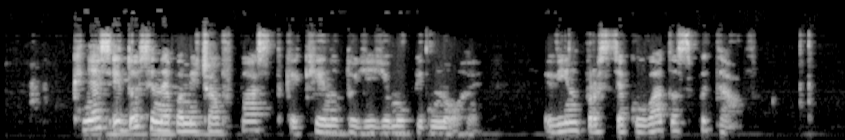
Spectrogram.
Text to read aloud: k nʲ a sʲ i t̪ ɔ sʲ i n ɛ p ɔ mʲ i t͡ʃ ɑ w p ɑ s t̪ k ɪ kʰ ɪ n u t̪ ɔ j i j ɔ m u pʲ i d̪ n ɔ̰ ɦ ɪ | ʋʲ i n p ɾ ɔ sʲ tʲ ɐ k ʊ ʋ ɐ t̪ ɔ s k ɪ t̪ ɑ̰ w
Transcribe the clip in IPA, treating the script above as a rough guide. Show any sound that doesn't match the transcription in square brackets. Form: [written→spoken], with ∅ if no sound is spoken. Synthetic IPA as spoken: k nʲ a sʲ i [t̪→d̪] ɔ sʲ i n ɛ p ɔ mʲ i t͡ʃ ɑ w p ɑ s t̪ k ɪ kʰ ɪ n [u→ʊ] t̪ ɔ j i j ɔ m u pʲ i d̪ n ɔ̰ ɦ ɪ | ʋʲ i n p ɾ ɔ sʲ tʲ ɐ k ʊ ʋ [ɐ→ɑ] t̪ ɔ s [k→p] ɪ t̪ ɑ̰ w

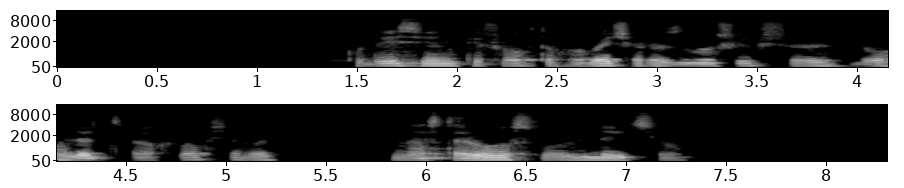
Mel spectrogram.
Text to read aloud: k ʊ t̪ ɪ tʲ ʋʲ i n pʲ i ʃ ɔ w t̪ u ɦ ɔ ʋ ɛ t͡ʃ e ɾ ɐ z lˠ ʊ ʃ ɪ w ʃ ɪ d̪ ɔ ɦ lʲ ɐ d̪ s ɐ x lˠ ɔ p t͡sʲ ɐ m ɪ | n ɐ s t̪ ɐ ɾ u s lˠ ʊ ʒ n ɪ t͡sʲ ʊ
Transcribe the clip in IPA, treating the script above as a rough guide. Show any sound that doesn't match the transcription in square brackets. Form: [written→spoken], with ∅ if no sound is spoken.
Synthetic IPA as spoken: k ʊ [t̪→d̪] ɪ [tʲ→sʲ] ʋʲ i n pʲ i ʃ ɔ w t̪ [u→ɔ] ɦ ɔ ʋ ɛ t͡ʃ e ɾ ɐ z lˠ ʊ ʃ ɪ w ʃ ɪ d̪ ɔ ɦ lʲ ɐ d̪ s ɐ x lˠ ɔ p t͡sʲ ɐ m ɪ | n ɐ s t̪ ɐ ɾ u s lˠ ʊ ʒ n ɪ t͡sʲ ʊ

